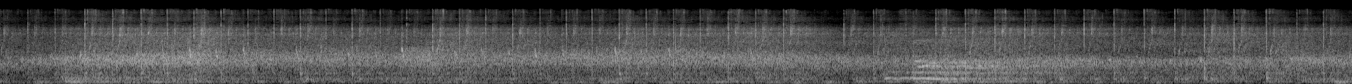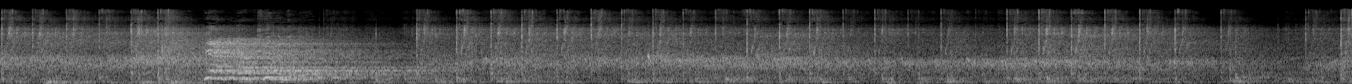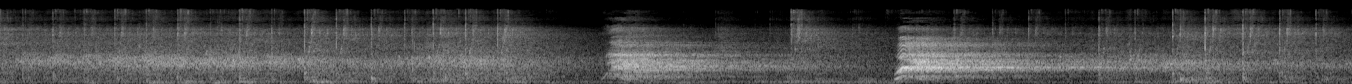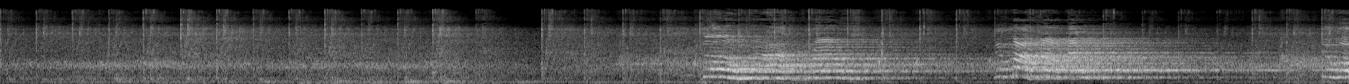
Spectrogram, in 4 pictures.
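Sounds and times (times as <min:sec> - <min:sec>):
jump rope slapping wooden floor: 0:00.0 - 0:32.8, 0:34.1 - 0:54.0
person's voice: 0:53.8 - 0:54.0.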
